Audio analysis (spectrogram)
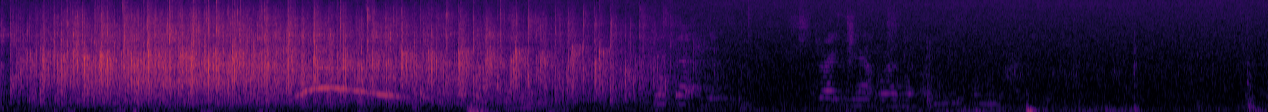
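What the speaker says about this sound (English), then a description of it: "Let's give her a round of applause" An audience at a school board meeting applauds warmly for about six seconds, then the clapping fades out and a voice begins speaking quietly.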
